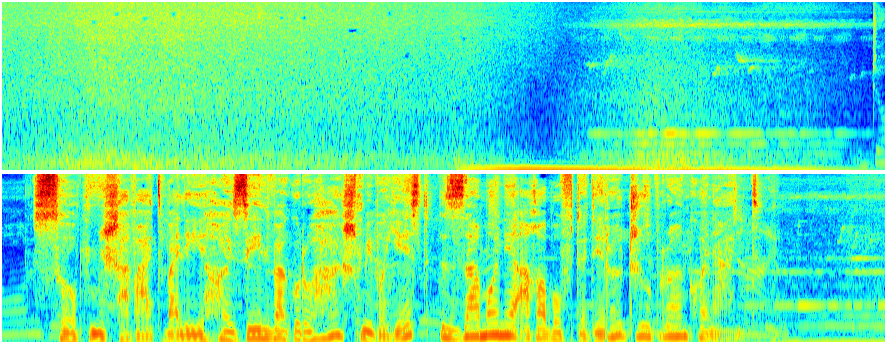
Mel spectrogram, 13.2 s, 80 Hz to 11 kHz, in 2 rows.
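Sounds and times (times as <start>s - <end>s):
heavy rain downpour: 0.0s - 3.8s
deep low rumble with sustained tonal hums: 3.4s - 6.8s
speech: 6.9s - 12.5s.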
